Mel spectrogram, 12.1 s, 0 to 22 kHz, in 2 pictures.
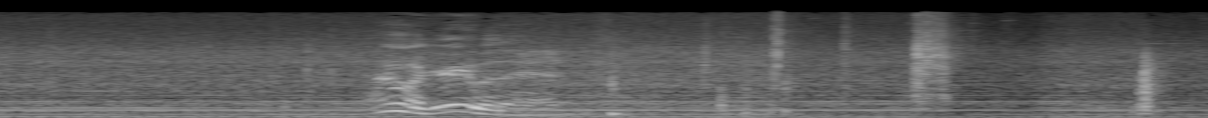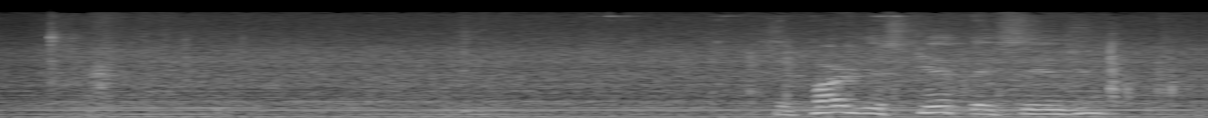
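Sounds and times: fan humming: 0.0s - 12.0s.

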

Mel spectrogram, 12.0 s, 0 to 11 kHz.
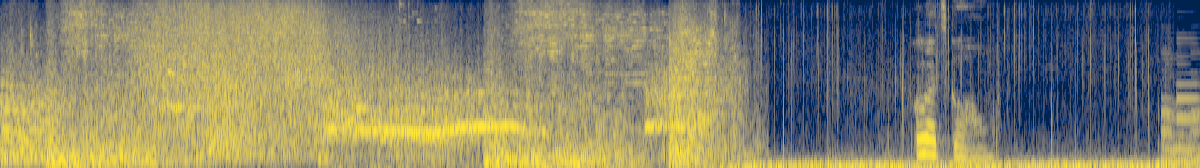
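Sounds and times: crashing sound effect: 0.4s - 8.4s.

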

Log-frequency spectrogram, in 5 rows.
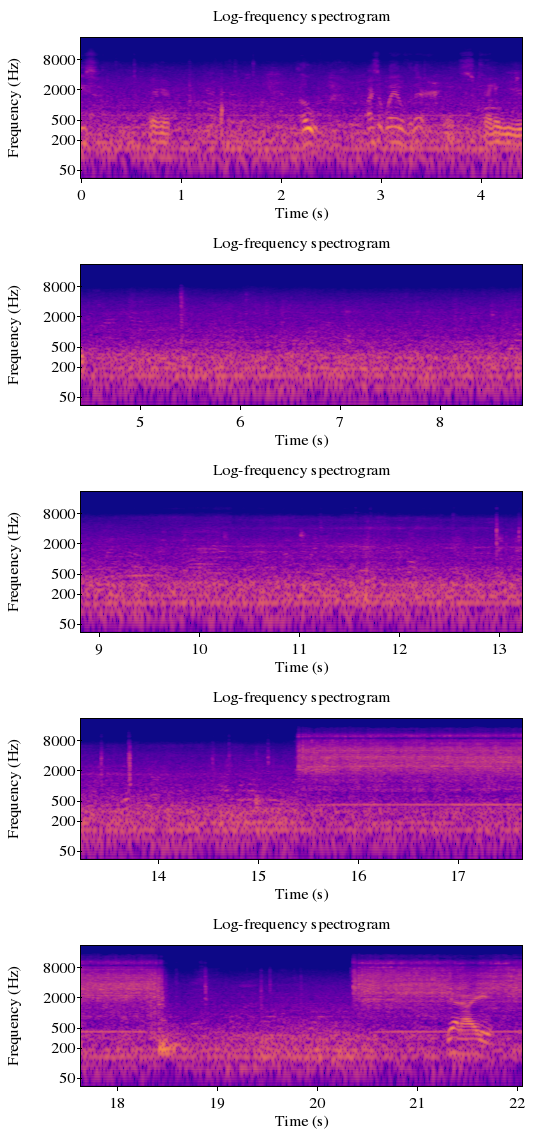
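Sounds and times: steady drone of pit noise: 0.0s - 22.0s
power tool hissing whine: 15.4s - 18.5s, 20.4s - 22.0s.

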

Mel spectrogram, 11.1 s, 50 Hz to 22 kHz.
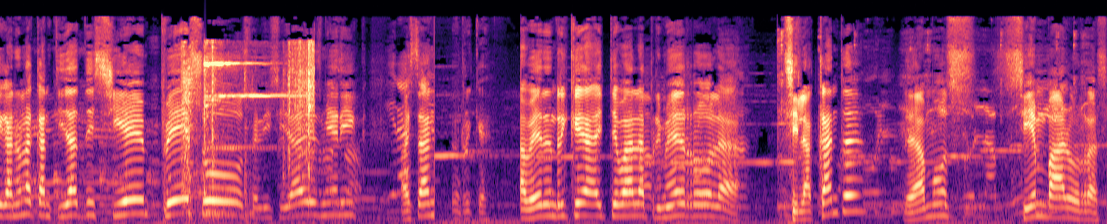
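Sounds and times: bell-like ding ringing: 1.8s - 3.1s.

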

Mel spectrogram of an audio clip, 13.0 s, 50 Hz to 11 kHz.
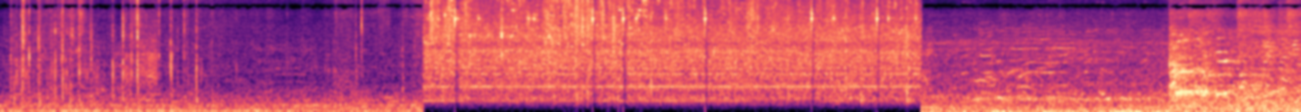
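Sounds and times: plastic bag crinkling: 0.0s - 2.3s
store background noise: 0.0s - 9.5s.

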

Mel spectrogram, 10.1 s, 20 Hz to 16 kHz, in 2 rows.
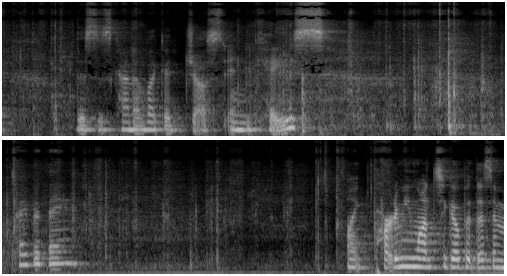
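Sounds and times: paper banknotes rustling: 2.4s - 9.2s.

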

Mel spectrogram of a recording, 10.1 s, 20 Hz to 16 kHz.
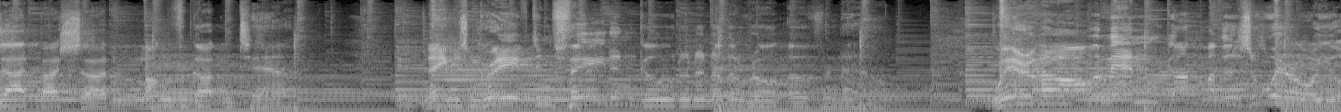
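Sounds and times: country band with acoustic guitars: 0.0s - 10.0s.

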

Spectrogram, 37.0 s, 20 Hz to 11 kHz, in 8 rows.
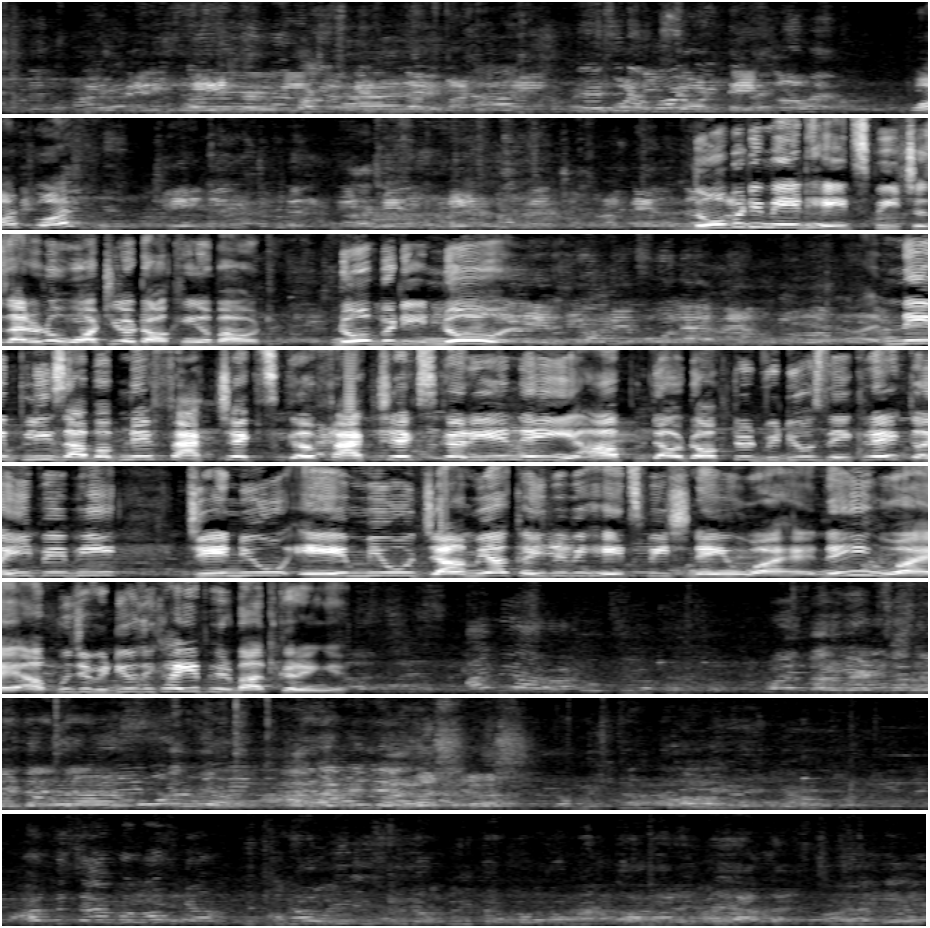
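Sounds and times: reporters chattering: 0.0s - 37.0s
woman speaking: 8.0s - 11.8s, 13.6s - 24.9s.

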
